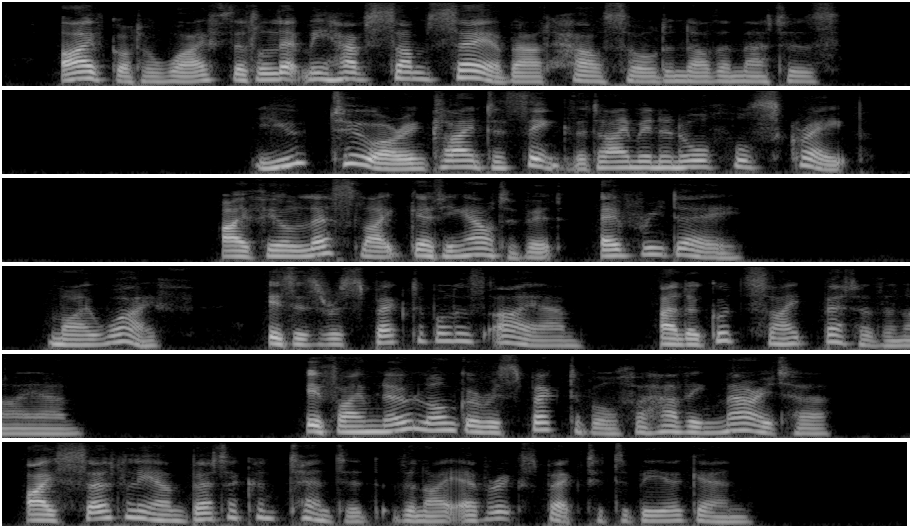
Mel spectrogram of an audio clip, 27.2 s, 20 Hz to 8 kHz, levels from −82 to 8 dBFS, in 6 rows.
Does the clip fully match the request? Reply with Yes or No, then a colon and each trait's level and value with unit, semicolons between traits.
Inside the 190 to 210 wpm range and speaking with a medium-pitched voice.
No: average, 165 wpm; medium, 160 Hz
